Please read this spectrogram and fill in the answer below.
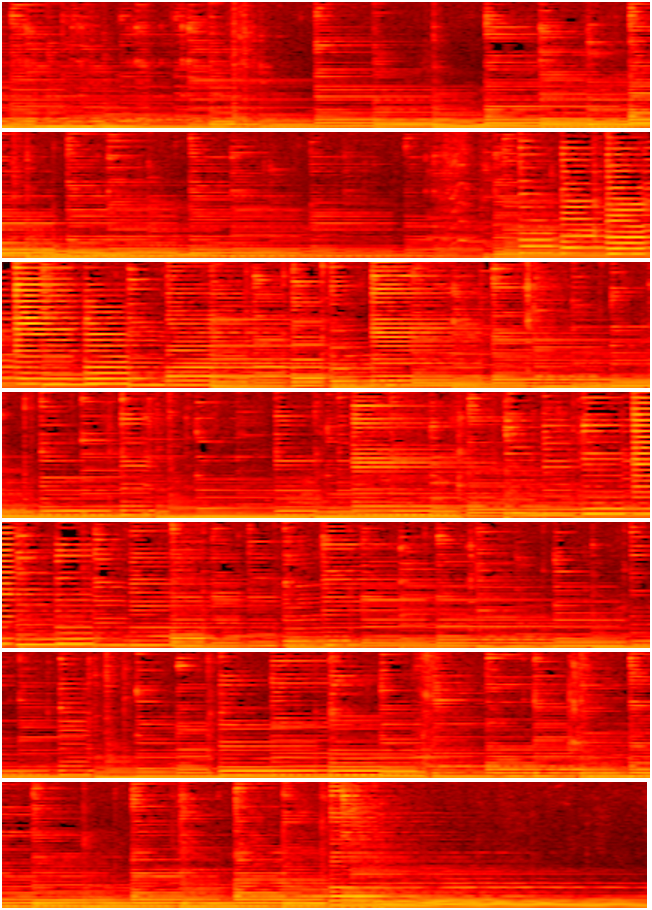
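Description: Acoustic guitar playing a long instrumental passage of picked and strummed notes over held low bass notes, settling into a ringing chord in the last couple of seconds.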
